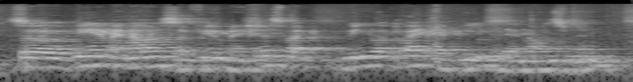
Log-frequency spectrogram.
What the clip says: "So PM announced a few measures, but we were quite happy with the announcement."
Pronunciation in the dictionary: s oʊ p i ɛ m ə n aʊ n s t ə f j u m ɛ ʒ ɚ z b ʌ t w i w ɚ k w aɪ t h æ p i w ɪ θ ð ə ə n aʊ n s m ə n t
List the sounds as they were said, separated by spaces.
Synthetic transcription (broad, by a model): s oʊ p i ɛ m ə n aʊ n s ə f j u m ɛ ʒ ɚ s b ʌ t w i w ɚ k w aɪ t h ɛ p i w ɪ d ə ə n aʊ n s m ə n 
